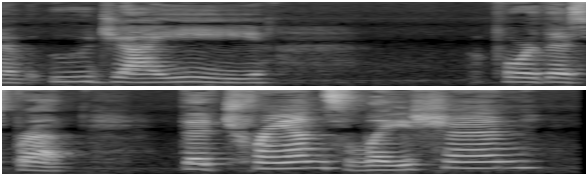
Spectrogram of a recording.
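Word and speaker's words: Ujjayi: Jie and though I swear I learned to pronounce it u Jaya breath and I'm not sure what the origin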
